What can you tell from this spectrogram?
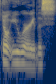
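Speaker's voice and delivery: ordinary delivery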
